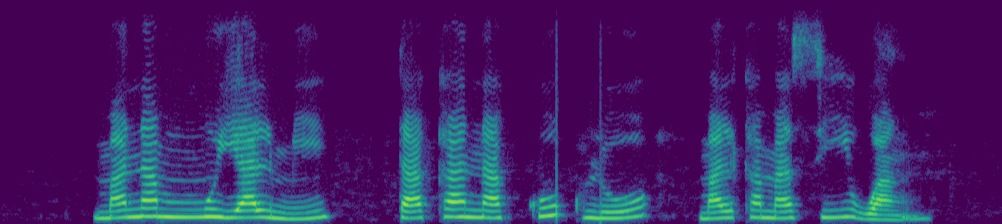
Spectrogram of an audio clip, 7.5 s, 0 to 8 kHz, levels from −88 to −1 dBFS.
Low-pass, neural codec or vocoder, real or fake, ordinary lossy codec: 7.2 kHz; none; real; Opus, 24 kbps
